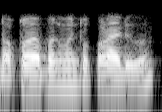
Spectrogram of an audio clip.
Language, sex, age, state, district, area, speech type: Assamese, male, 30-45, Assam, Sonitpur, rural, conversation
